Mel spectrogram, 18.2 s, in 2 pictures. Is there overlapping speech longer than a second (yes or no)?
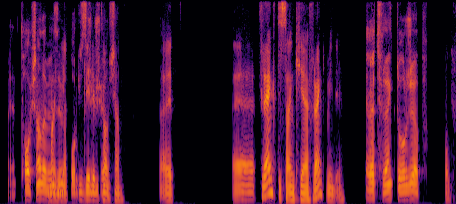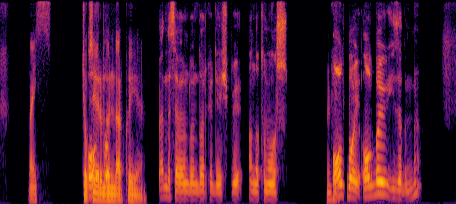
yes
